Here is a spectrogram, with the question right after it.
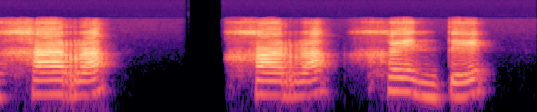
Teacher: el postdorso de la lengua va hacia la zona velar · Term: velares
